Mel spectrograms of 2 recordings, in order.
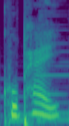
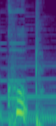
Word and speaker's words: coupe: 然后有一种比较酷炫一点的车，它叫做 coupe，或者是 coupe，这个词两个发音都可以。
